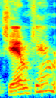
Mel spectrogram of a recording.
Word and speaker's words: Yam Yam: Is it Jam Jam or what is it? It's okay. It's because he pronounces it like Jam Jam. Oh, okay, all right. But it's spelled Yam Yam.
